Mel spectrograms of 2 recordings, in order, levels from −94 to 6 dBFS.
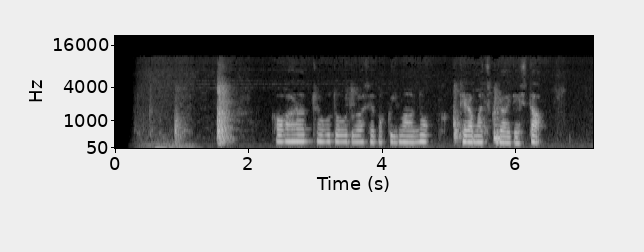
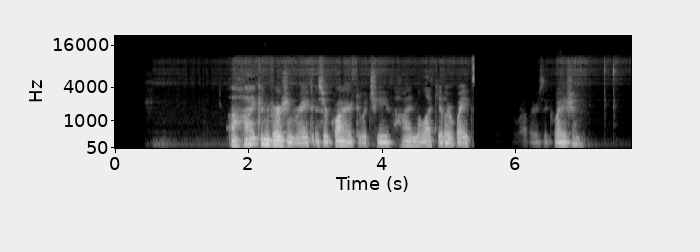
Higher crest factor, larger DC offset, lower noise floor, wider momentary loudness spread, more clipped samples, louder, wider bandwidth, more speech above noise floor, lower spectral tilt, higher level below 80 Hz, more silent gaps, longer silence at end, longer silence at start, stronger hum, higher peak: about the same, 20 dB vs 22 dB; neither; second, -61 dBFS vs -66 dBFS; first, 14 LU vs 10 LU; neither; second, -28 LUFS vs -23 LUFS; about the same, 11.5 kHz vs 11.5 kHz; second, 34 dB vs 43 dB; about the same, -7 dB/octave vs -7 dB/octave; about the same, -60 dBFS vs -56 dBFS; second, none vs 5.40-5.69 s, 5.80-5.95 s; about the same, 0.8 s vs 0.75 s; second, 0.5 s vs 1.7 s; neither; second, -8 dBFS vs -4 dBFS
